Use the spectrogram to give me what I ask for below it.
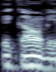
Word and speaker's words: Igalmi: better your lead product bxcl501 also known as igami is that the correct pronunciation of the of the trade name yes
